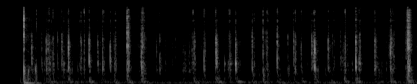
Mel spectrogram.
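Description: Computer keyboard typing: a rapid, uneven run of key clicks, starting just after the beginning, as a web address is typed in.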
